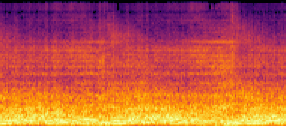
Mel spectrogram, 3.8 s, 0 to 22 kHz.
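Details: C6 Corvette drift build, 427ci single-turbo LS, first startup, no throttle; deep steady V8 idle with even firing, no misses, knocks or ticks; running normally.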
